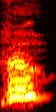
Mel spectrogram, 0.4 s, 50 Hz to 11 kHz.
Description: damage_4.wav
